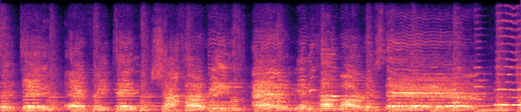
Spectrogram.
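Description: A mixed group of men and women singing a show tune together in chorus.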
